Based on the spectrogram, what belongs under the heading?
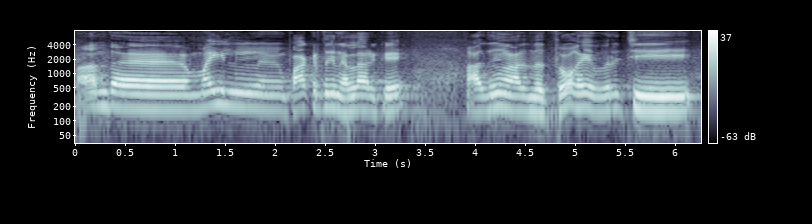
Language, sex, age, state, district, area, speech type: Tamil, male, 45-60, Tamil Nadu, Tiruchirappalli, rural, spontaneous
